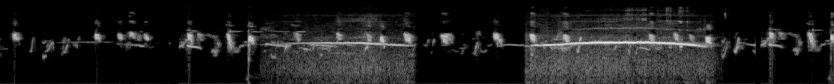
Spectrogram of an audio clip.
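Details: Crested partridge (roul-roul), a small lowland-rainforest partridge, giving long, steady, slightly rising whistles of about two seconds, set among rapid high chirps from other small birds, with a faint hiss underneath.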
